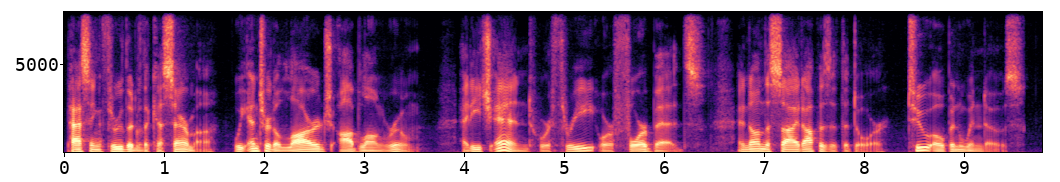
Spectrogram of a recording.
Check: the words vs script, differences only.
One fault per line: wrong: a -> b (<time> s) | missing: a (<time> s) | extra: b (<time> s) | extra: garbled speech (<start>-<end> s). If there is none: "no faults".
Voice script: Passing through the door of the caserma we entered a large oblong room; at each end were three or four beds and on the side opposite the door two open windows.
missing: door (0.7 s)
